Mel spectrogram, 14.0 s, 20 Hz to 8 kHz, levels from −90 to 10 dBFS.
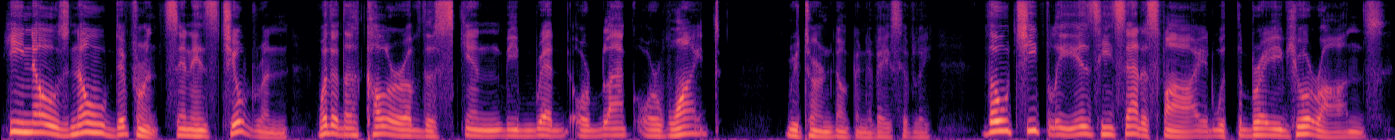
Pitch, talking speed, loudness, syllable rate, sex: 130 Hz, 135 wpm, -21 LUFS, 4.1 syllables/s, male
